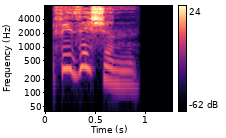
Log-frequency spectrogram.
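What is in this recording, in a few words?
"physician", British English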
